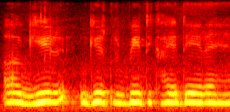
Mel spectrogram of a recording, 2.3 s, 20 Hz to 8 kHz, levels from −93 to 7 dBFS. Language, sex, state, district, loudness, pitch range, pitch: Hindi, female, Karnataka, Bangalore, -14 LUFS, 195-205 Hz, 200 Hz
